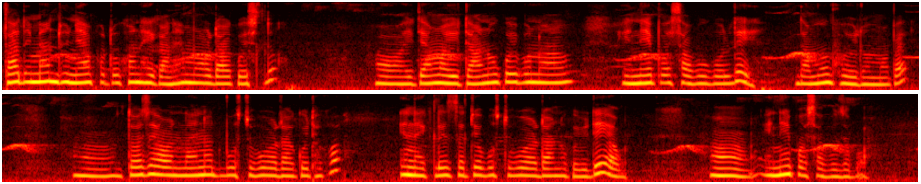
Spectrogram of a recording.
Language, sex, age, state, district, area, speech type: Assamese, female, 30-45, Assam, Jorhat, urban, spontaneous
